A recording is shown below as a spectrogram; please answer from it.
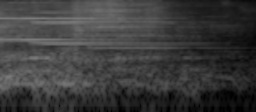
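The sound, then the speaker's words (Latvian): Electric bell ringing in the Latvian parliament chamber to call members to a vote: a steady, buzzing ring with sustained tones that holds throughout and slowly fades over about two and a half seconds. “Lūdzu zvanu.”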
